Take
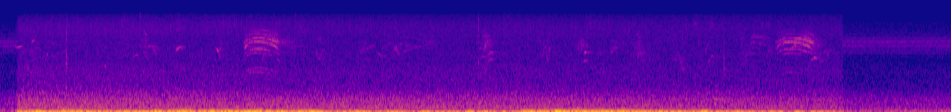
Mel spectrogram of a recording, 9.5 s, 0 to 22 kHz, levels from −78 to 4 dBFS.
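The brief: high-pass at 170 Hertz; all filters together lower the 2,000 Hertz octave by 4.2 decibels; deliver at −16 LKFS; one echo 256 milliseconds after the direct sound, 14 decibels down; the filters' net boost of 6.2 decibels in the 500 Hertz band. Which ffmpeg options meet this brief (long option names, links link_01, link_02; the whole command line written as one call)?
ffmpeg -i in.wav -af "highpass=170,equalizer=frequency=500:width_type=o:gain=8,equalizer=frequency=2000:width_type=o:gain=-6,aecho=1:1:256:0.2,volume=22.5dB" out.wav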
